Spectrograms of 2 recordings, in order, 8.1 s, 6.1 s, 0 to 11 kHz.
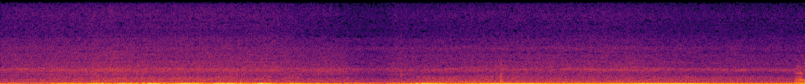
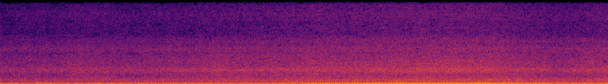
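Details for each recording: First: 2013 Cadillac SRX at 114,000 km, rear wheels off the ground and traction control off. A heavy low rumble with uneven thumping comes from under the middle of the car: a failed rear driveshaft hanger (center support) bearing, fixed by replacing the whole driveshaft. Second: 2013 Cadillac SRX at 114,000 km, rear wheels spinning on the hoist with traction control off, after replacing the rear driveshaft for a failed hanger bearing: a low, steady drivetrain hum with no vibration or shudder.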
